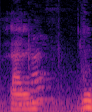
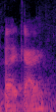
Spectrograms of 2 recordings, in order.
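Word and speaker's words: Badguy: And Ricky Gervais is the bad guy. Okay. Dominic Bad Guy is his name. Oh, so, but it's yeah. pronounced okay. differently. Bad Guy, because it's French.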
